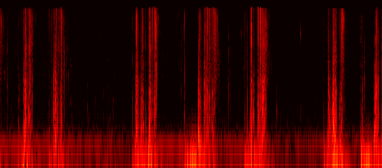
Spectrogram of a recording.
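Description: A thin bamboo earpick scrapes inside the ear canal of a silicone ear on a binaural microphone. It makes close, crunchy bursts of scratching and crackling that spread up into bright, high frequencies. The bursts come in short clusters separated by quiet gaps, over a steady low hum.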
